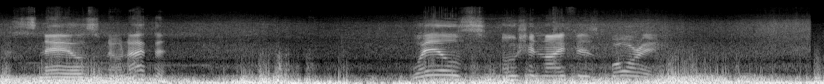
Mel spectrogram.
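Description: Wind buffeting the action camera's microphone, a loud low rumble throughout. A man's voice makes a few short vocal sounds without clear words, once near the start and again from about four to six and a half seconds in.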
